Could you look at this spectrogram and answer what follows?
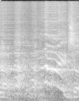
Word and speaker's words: Nigel: There's no American in Nigel. I have to say it right. Nigel.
